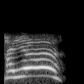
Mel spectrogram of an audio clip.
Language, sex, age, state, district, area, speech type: Bodo, female, 60+, Assam, Chirang, rural, conversation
